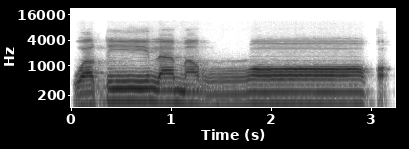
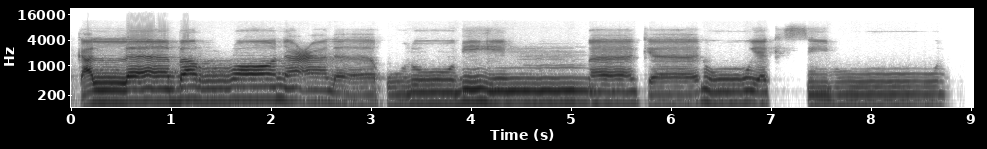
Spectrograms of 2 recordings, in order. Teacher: Menjadi idgham bila gunnah. Nun mati bertemu dengan huruf ra.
